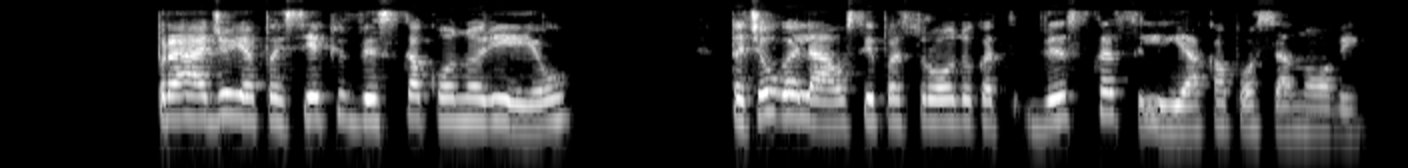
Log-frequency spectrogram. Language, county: Lithuanian, Kaunas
